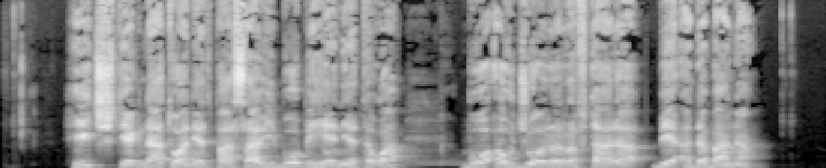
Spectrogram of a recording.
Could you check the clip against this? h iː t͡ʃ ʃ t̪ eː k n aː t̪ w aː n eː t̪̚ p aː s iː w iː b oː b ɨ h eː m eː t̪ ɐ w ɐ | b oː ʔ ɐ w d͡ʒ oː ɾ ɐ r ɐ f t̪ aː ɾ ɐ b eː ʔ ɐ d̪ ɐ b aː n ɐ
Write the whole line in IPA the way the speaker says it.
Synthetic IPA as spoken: h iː t͡ʃ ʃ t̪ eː k n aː t̪ w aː n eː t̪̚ p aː s aː w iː b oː b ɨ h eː n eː t̪ ɐ w ɐ | b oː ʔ ɐ w d͡ʒ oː ɾ ɐ r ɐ f t̪ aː ɾ ɐ b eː ʔ ɐ d̪ ɐ b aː n ɐ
